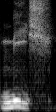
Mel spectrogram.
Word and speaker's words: niche: manufacturing or whatever your niche is. Um, and then because we don't say niche down here in the south, we say niche, right? Um, but there are the two pronunciations.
